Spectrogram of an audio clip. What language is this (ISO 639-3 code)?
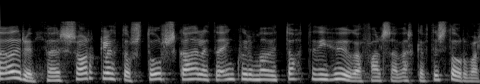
isl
